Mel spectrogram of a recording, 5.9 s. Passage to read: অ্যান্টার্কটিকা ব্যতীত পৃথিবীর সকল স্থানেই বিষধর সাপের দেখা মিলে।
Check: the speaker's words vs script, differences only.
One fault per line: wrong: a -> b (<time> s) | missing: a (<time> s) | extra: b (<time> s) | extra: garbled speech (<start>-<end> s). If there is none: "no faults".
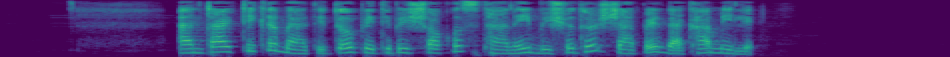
no faults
